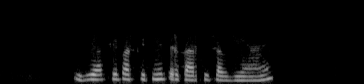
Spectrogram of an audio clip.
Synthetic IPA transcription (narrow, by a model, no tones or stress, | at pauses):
jeːaːp̚kepaːskɪt̪nipɾəkaːɾkisɐbd͡ʒijãɦɛ̃ː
